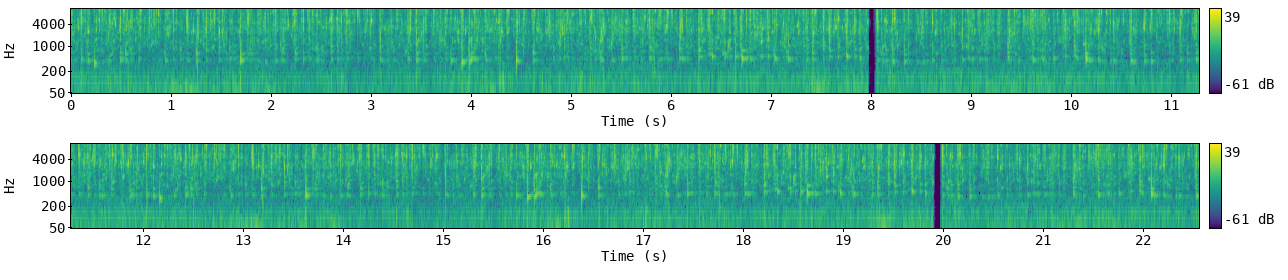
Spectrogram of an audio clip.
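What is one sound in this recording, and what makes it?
Water bubbles and gurgles steadily.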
